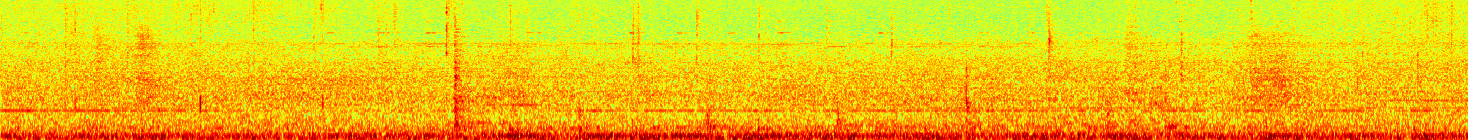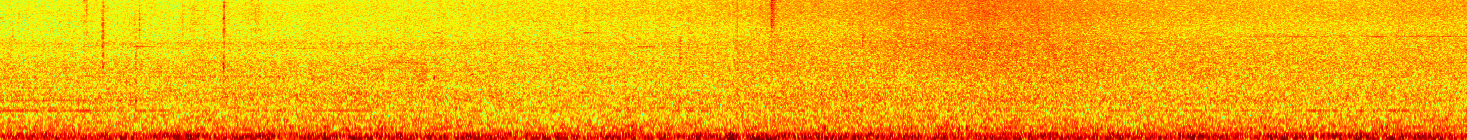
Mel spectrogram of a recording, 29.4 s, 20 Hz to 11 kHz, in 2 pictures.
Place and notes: Niehl, Köln, Deutschland - pedestrian bridge, freighter passing
Köln Niehl, harbour area, on the pedestrian bridge. drones of a cargo ship passing nearby on the river Rhein.
(Sony PCM D50, DPA4060)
